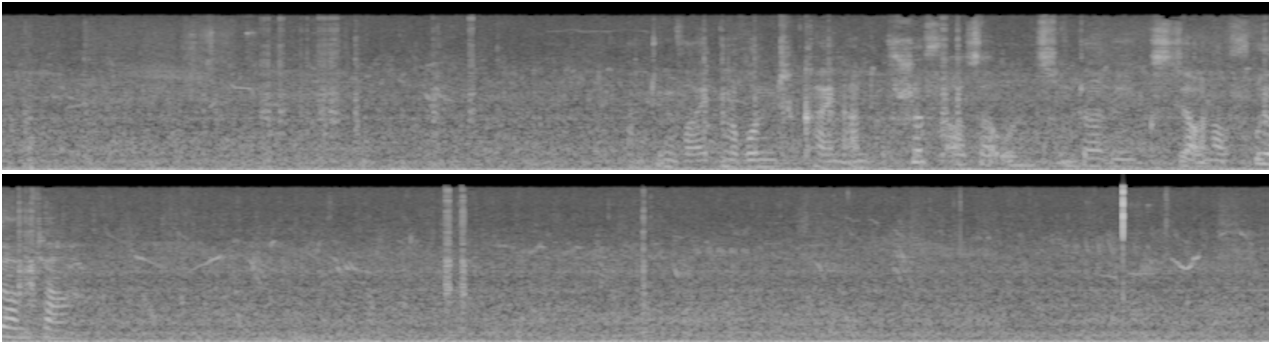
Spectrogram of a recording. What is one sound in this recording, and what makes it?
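Water washes against a moving boat's hull.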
